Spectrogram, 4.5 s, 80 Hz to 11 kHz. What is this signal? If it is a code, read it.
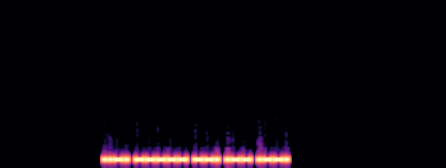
Morse code, heard as a keyed tone, about 46 wpm, 700 Hz. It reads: F0GWP
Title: DXCC-100 Call Signs - 5 Characters - Repeated 2x - 45wpm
